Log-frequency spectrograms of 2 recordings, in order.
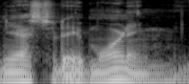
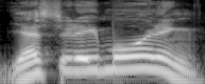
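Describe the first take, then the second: First: Said in the usual way. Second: "Yesterday morning" pitched high and loud; emphatic repetition. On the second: Real, not acted. Stressing to friend how recent it was, emphatic. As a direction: hit "Yesterday morning" in a raised, louder voice.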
